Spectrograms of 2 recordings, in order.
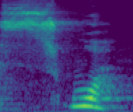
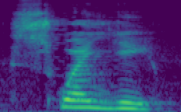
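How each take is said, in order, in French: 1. Le mot finit sur le son wa, le e final est muet. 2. Le e final se prononce comme une voyelle en plus. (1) "Il est donc ici muet" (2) "on ne dit pas soyez"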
